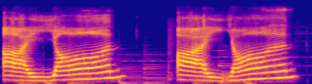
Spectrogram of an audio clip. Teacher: that one word sounds like one word and in this case you connect that i and then o sound with a y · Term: y sound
